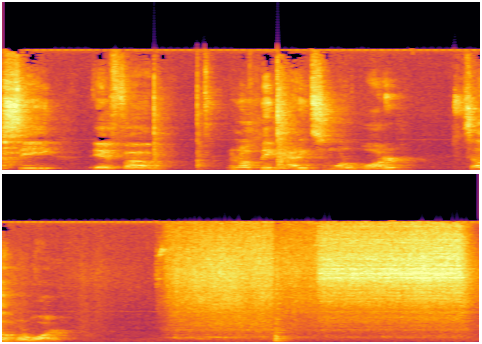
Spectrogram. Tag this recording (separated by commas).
Speech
